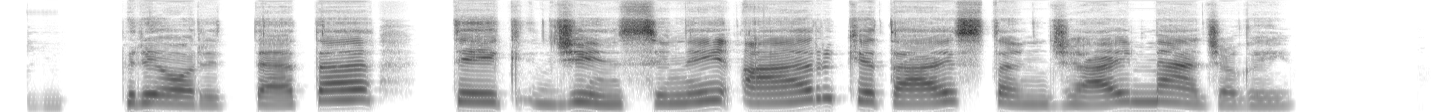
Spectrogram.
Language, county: Lithuanian, Vilnius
